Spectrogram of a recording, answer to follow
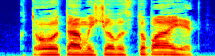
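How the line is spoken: Roared reply. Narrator (Russian): проревел тот в ответ

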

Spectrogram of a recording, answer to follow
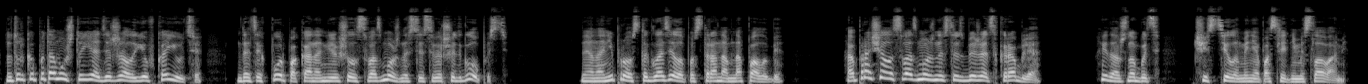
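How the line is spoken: Barking. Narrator (Russian): рявкнул Джеймс

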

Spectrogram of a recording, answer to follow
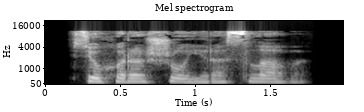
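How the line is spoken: Muffled, dull voice. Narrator (Russian): глухо сказал он

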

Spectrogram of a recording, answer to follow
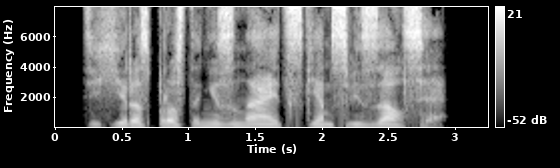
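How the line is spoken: Clipped through teeth. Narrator (Russian): процедил Готфред

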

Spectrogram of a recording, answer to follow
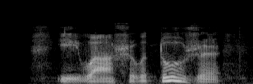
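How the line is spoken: Sigh. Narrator (Russian): вздохнул мастер Вала

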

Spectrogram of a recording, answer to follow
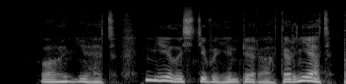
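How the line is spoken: Whisper. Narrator (Russian): прошептал Вурч

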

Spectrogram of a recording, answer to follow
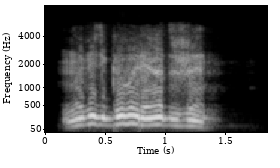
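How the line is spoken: Sad. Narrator (Russian): печально произнес Вольфганг

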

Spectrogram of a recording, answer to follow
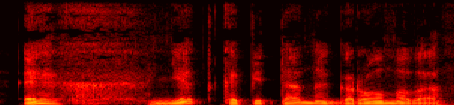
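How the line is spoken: Sigh. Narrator (Russian): вздохнул однажды Седых

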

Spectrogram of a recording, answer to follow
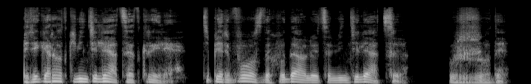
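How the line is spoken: Hissed. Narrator (Russian): прошипел я

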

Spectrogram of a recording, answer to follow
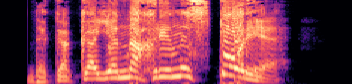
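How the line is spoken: Yelling despite pain. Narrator (Russian): заорал Виктор, не обращая внимания на взорвавшийся болью затылок

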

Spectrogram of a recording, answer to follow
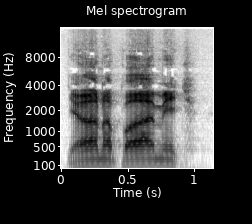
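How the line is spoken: Grumbling mutter. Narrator (Russian): пробурчал Славик

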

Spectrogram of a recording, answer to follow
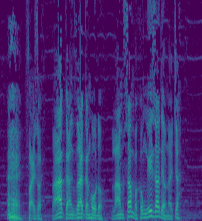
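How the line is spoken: Sudden realization, muttering. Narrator (Vietnamese): Thần toán đồng tàu vừa nghe vậy bèn sực tỉnh lẩm bẩm

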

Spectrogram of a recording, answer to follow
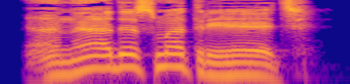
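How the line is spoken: Sighing. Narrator (Russian): вздохнул Весемир

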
